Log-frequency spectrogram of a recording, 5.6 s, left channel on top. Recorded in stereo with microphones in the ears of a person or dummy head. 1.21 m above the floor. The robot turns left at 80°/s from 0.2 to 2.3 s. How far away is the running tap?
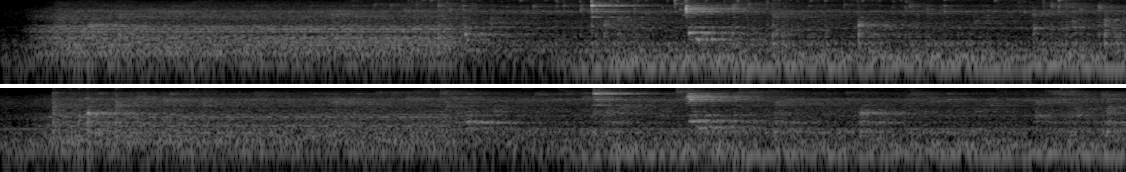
About 0.6 m.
